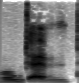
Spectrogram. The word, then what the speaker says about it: Aldham: It's just just my name at Rebecca Aldham.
